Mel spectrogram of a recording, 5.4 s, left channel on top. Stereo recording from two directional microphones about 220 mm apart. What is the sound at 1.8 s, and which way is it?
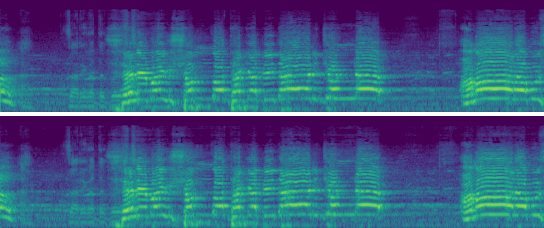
Music, 40° left (ahead or behind).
